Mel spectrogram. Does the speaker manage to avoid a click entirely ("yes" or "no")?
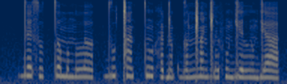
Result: no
